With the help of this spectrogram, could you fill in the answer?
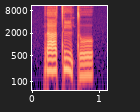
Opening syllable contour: high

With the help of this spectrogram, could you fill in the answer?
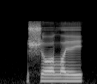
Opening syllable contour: high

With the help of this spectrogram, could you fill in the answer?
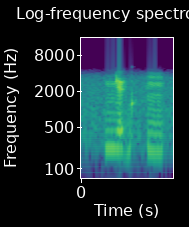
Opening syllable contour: falling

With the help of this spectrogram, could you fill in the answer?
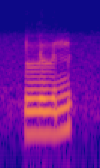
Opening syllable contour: rising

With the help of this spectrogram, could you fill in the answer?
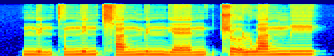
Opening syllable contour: low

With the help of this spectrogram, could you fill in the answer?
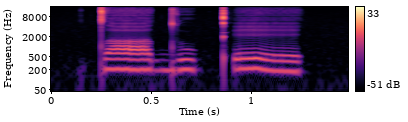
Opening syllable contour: low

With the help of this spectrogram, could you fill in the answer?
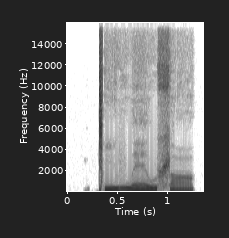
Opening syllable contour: low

